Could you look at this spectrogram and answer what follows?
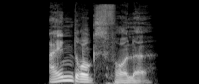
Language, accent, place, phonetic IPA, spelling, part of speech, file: German, Germany, Berlin, [ˈaɪ̯ndʁʊksˌfɔlə], eindrucksvolle, adjective, De-eindrucksvolle.ogg
- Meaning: inflection of eindrucksvoll: 1. strong/mixed nominative/accusative feminine singular 2. strong nominative/accusative plural 3. weak nominative all-gender singular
